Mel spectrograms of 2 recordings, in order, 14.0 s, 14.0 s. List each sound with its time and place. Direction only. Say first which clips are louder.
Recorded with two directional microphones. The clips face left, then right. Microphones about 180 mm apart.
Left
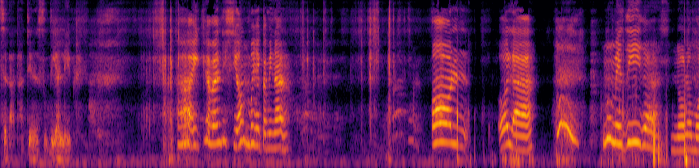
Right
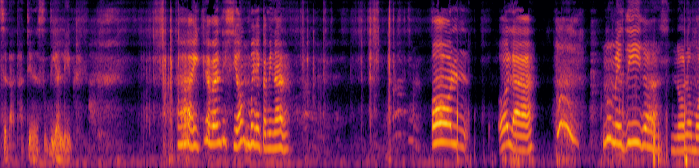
0.0 s speech: right 2 dB; 5° left (ahead or behind)
3.6 s speech: right 5 dB; 5° right (ahead or behind)
8.5 s speech: right 5 dB; 5° right (ahead or behind)
11.1 s a woman's voice: even; 15° left (ahead or behind)
11.5 s gasp: left 2 dB; 5° left (ahead or behind)
12.8 s a woman's voice: right 2 dB; 5° left (ahead or behind)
